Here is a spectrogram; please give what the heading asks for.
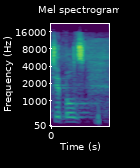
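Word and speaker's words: Theobalds: Visiting Lord Burley at Tibbles, which you see there on the map, spelled Theo Balls, but pronounced Tibbles.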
